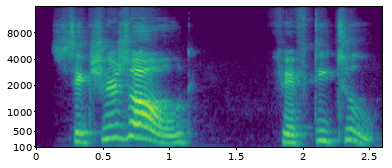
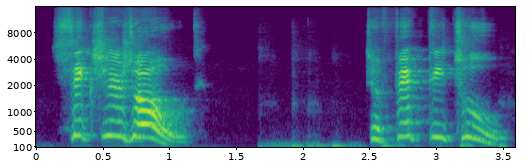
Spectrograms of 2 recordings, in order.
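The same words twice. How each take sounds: First: Put-on "Six years old" said slowly, then "fifty-two" dropped much softer; slow, falling, fading repeat of "Six years old, fifty-two"; quiet repeat. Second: Put-on "six years old" drawn out slowly and pitched higher, "to fifty-two" stressed; slow, lifted emphasis on "six years old… to fifty-two"; emphatic. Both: Shown as a demonstration.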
